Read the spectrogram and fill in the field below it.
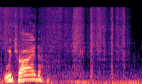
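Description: A middle-aged man blows his nose into a tissue.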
